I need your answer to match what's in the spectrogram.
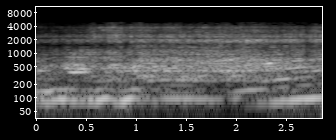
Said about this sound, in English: Starting the car. Here they come.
